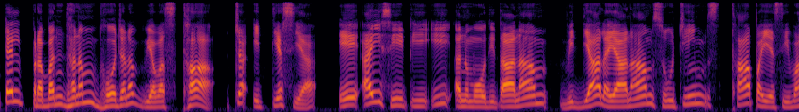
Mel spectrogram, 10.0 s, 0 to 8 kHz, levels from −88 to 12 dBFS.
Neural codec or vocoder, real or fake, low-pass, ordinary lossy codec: none; real; 7.2 kHz; none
